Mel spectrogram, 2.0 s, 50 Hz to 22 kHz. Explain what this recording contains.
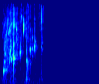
Small Pour 003
aqua, Dripping, Running, Run, blop, Sea, pouring, Lake, River, Movie, marine, Water, bloop, Splash, aquatic, Game, wave, Drip, pour, Slap, Wet, crash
